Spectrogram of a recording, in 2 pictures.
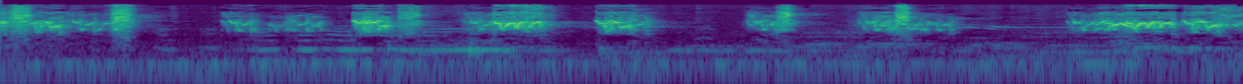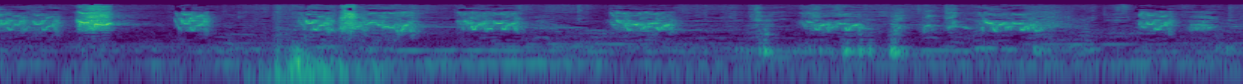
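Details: Budgerigars chirping: bright, scratchy warbles and squeaky chirps in quick irregular bursts, with a brief low thump midway.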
